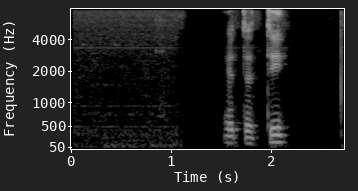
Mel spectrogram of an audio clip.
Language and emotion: Russian, neutral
